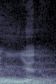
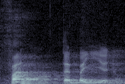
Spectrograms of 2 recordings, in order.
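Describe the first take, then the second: First: The word is said joined, without a break. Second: There is a break after the first syllable.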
